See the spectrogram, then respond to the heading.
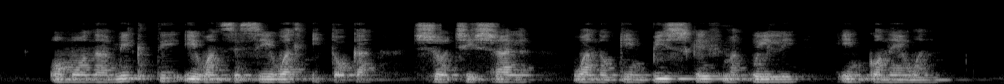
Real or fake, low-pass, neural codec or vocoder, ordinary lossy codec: real; 7.2 kHz; none; AAC, 32 kbps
